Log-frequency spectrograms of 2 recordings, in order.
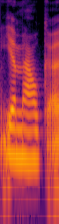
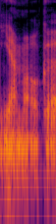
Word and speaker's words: Yamaoka: Probably actually Yamaoka, because in Japanese they pronounce every syllable, so it's not Yamaoka, it's probably Yamaoka.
